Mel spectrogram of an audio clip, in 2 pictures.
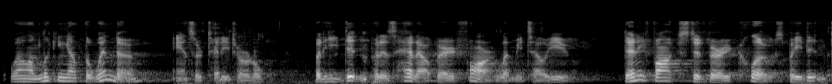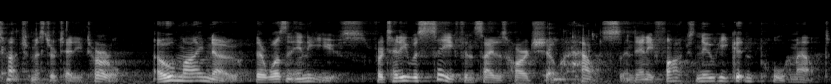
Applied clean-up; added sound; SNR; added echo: neural separator model SepFormer DNS4.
